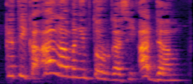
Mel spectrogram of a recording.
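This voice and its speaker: A man's voice: extremely high pitch, big pitch swings, moderate pace, bright, forceful tone. A male pastor, preaching a sermon in an emphatic style, acting out quoted voices and repeating phrases.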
